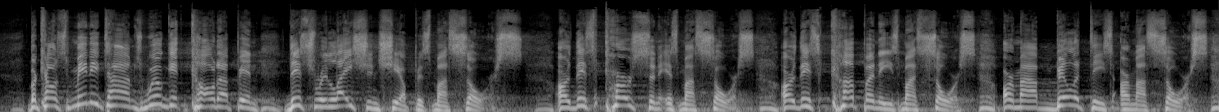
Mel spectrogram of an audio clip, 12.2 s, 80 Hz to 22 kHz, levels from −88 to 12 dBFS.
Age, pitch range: 50-69, 135-215 Hz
